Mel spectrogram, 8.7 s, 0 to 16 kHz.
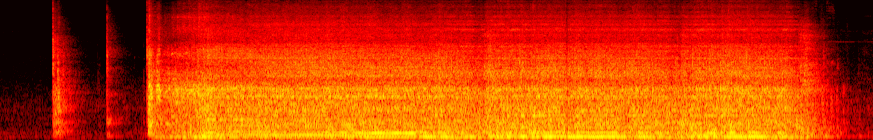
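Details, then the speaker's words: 2005 Sea-Doo 3D (787 RFI) cranks twice, catches and runs rough about six seconds, then revs sag and it stalls at idle; owner suspects MAP/air-pressure sensor or wiring corrosion, gauge reading low, cause unconfirmed. "It's going to drop way down. Yeah, no good."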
